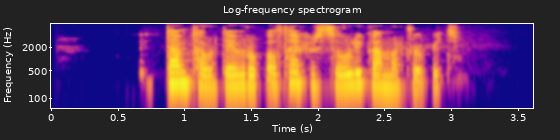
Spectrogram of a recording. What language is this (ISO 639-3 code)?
kat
